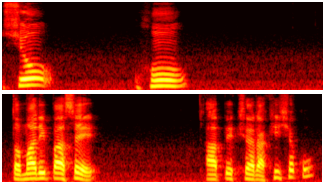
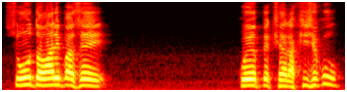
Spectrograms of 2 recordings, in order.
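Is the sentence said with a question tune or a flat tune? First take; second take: question; flat. First: It is said with a questioning tune. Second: It is said with a flat, non-questioning tune. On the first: The speaker calls it right. "આ પ્રશ્નનો tone છે" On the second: The speaker calls it wrong. "તો આ પ્રશ્નનો tone નથી"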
